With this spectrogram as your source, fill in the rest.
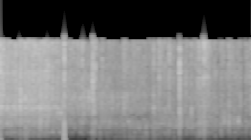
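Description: Ginger paste hits tempered spices in a pan for a pea dal with banana stem, making a close, continuous sizzle with sharp spatula clicks and taps scattered through it.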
